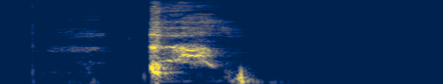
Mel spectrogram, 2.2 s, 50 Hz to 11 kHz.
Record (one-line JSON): {"cough_length": "2.2 s", "cough_amplitude": 32768, "cough_signal_mean_std_ratio": 0.31, "survey_phase": "beta (2021-08-13 to 2022-03-07)", "age": "18-44", "gender": "Female", "wearing_mask": "No", "symptom_none": true, "smoker_status": "Ex-smoker", "respiratory_condition_asthma": false, "respiratory_condition_other": false, "recruitment_source": "REACT", "submission_delay": "1 day", "covid_test_result": "Negative", "covid_test_method": "RT-qPCR", "influenza_a_test_result": "Negative", "influenza_b_test_result": "Negative"}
